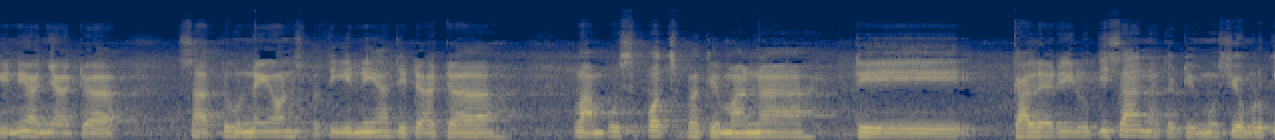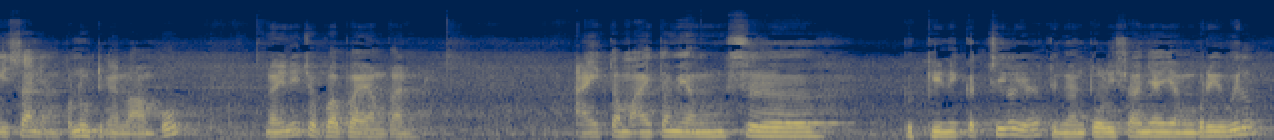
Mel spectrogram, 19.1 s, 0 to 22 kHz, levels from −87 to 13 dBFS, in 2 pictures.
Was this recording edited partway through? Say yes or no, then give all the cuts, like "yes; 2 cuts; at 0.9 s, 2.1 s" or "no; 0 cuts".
yes; 1 cut; at 6.2 s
